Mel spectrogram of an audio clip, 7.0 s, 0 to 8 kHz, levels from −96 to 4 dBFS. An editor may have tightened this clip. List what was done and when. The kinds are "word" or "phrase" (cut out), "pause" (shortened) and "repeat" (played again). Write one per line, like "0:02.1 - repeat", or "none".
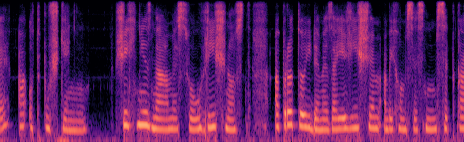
none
